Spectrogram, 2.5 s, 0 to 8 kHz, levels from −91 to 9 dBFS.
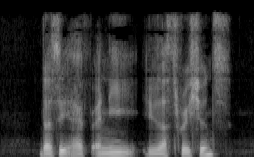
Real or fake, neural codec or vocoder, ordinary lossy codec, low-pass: real; none; MP3, 48 kbps; 7.2 kHz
